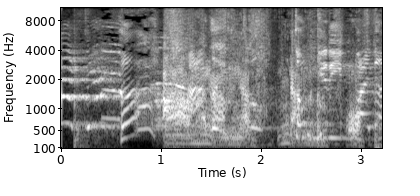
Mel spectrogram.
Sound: dinosaur chomping

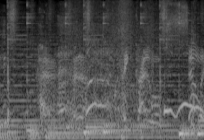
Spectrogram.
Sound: pink Triplet laughs; witch grunts

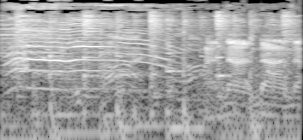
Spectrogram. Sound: screaming

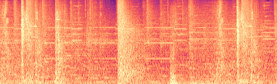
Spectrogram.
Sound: shooting

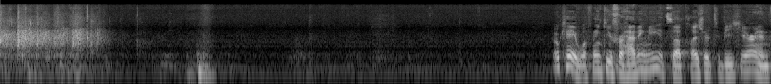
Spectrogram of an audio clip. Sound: applause

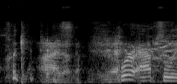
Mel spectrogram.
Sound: laughter

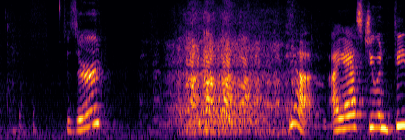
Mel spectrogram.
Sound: audience laughter

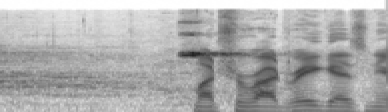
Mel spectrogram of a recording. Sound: whistle

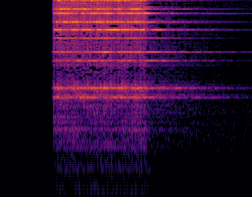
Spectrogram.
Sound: phone ringing

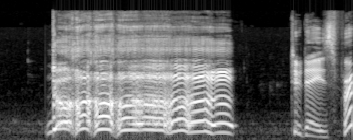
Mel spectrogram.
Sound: laughing

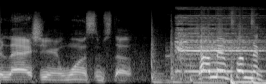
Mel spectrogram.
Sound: hip-hop music; buzzer beeps

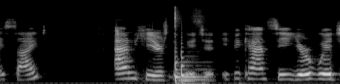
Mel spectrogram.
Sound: mechanical computer sound

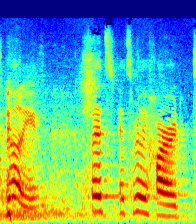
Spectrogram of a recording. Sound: laughs; laughs

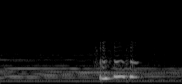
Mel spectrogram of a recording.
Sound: giggle

